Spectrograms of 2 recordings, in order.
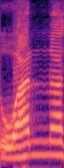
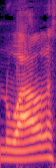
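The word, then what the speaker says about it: والناس: yang ini dibacanya Minal yang ini wanas jangan jangan walnas ada loh yang gitu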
